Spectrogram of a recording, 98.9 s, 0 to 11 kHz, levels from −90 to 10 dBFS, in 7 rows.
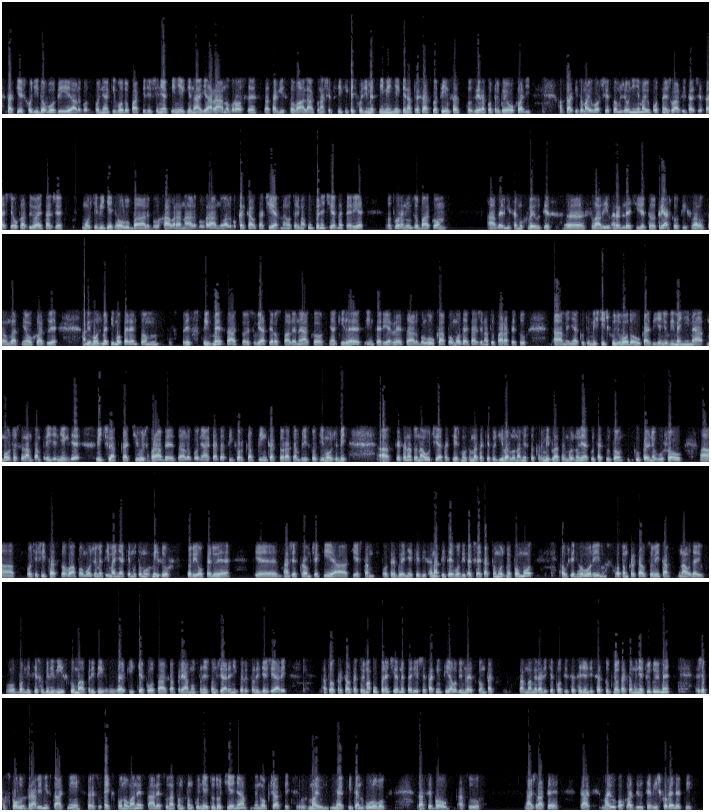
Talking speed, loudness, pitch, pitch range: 175 wpm, -24 LUFS, 100 Hz, 90-115 Hz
